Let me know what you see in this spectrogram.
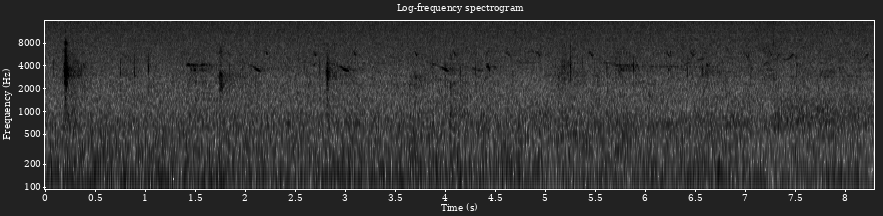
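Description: Near-silent outdoor ambience: a few short, faint, high bird chirps scattered over a steady low rumble.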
